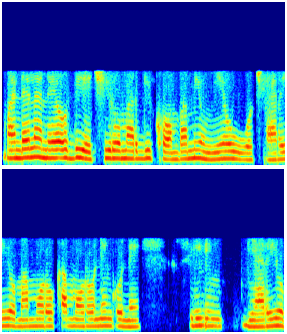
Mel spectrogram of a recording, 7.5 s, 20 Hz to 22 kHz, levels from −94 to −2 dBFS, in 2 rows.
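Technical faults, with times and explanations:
Throughout: Speex codec. The speech has a plainly audible hoarse, noisy quality. With few bits left to code the excitation, the fine harmonic detail is replaced by a coarse approximation, which fits a Speex setting around 11 kbps. On a spectrogram, the harmonics look smeared and grainy rather than as clean striations. Any energy above 4 kHz appears as a smooth, noise-like wash without structure. In the waveform, the periodic voiced cycles look rougher than normal.
6.41 to 6.55 s: VoIP packet loss concealed by the speech codec. About 60 ms of audio went missing, which points to roughly three lost 20 ms frames. The decoder filled the gap by repeating its last pitch and filter settings with falling gain. The result is a short stretched sound that fades instead of continuing the speech, and the sound stays weak for a moment afterward as the decoder recovers. 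A spectrogram shows the stretched sound fading across the gap, and the waveform shows a decaying segment.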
